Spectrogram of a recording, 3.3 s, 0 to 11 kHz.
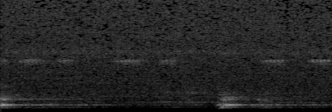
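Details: Rex, a dog, running around at night at Pyrga on 7 October 2018, gives a sharp single bark at the start and another about two seconds later, with steady cricket chirping behind.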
